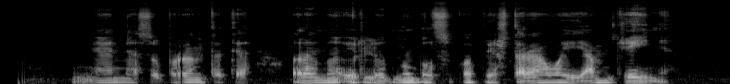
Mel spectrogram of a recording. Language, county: Lithuanian, Utena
